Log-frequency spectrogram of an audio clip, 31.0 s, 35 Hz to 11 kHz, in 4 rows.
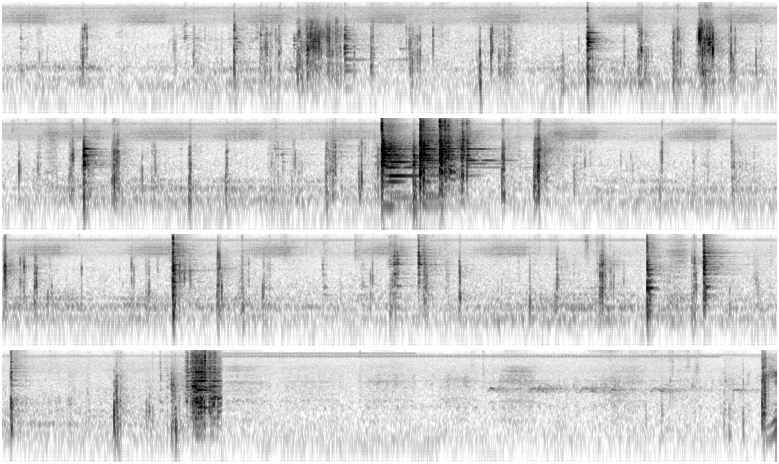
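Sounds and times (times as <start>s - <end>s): shovel striking ground: 11.5s - 12.8s, 24.9s - 25.5s.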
